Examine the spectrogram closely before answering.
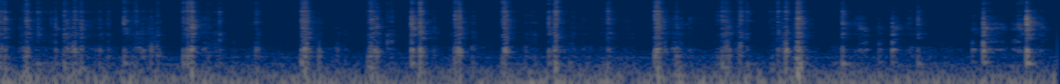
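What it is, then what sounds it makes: Plastic jar lid. Fingertips rub and scratch the ridged screw lid of a small clear plastic jar full of cotton pads in a rasping motion. Quick, dry scraping strokes with bright crackle repeat steadily over a low, steady rumble.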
